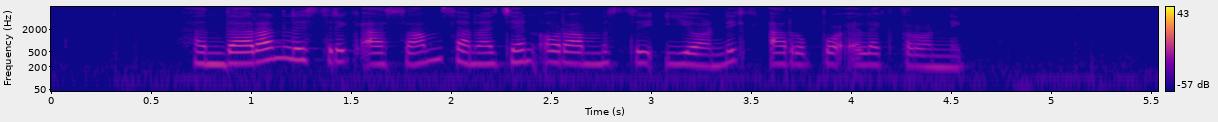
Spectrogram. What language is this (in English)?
Javanese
